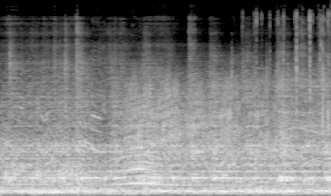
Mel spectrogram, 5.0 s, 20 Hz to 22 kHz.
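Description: An aerobatic propeller airplane flies a spiral tower manoeuvre at a 2024 air show, its engine a loud, continuous droning roar that holds steady and close for the whole stretch.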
